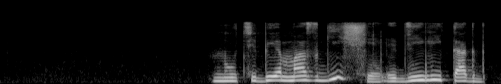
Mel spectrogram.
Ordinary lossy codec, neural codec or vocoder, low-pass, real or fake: none; codec, 16 kHz, 4 kbps, X-Codec, HuBERT features, trained on general audio; 7.2 kHz; fake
